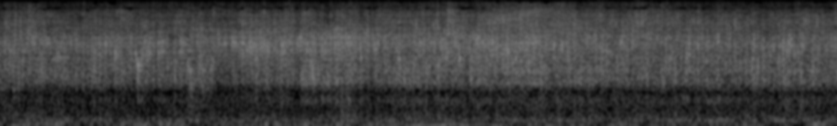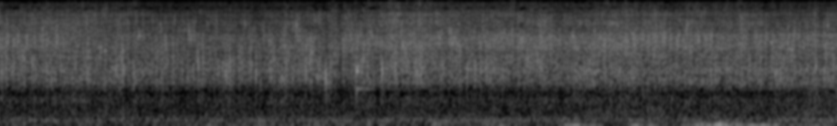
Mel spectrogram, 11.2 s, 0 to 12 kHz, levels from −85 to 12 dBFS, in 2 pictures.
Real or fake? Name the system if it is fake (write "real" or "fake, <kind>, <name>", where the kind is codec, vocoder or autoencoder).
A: real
